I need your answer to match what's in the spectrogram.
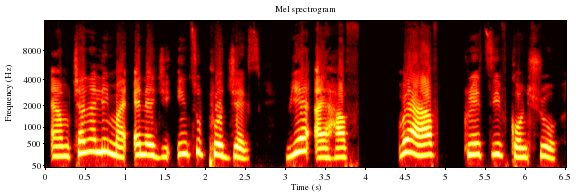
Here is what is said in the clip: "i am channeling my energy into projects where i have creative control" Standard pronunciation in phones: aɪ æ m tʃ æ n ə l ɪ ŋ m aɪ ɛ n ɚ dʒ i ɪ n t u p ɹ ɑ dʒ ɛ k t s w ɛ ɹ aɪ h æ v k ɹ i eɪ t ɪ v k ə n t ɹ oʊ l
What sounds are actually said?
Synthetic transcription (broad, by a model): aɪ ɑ m tʃ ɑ n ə l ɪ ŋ m aɪ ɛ n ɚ dʒ i ɪ n t u p ɹ ɑ dʒ ɛ k t s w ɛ w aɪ h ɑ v k ɹ i eɪ t ɪ v k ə n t ɹ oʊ l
